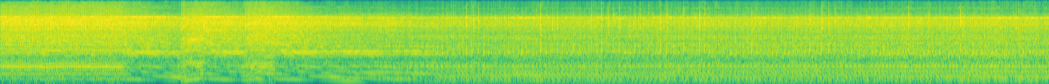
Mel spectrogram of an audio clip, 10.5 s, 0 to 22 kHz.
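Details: Poulan Pro 525 chainsaw (essentially Pioneer P52), no load, mixture about 1⅛ turns open, possibly lean: revs climb in quick blips, then high scream breaks into rapid uneven burble; carburetor governor cutting in.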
